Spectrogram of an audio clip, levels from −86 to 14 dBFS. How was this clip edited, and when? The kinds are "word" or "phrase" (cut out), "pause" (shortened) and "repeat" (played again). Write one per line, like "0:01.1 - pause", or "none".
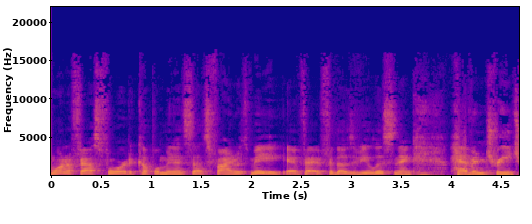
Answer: none

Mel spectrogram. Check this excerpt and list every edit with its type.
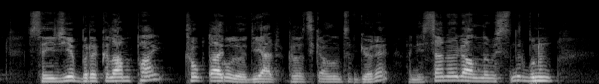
0:02.2 - word
0:03.5 - word
0:04.0 - pause

